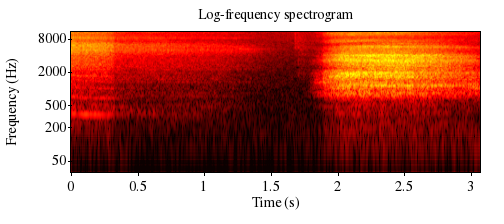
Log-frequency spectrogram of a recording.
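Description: Deep breathing during a barre-pilates exercise: a soft nasal inhale, then a quiet pause, then a long, loud, breathy exhale close to the mic, with no talk.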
